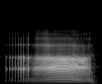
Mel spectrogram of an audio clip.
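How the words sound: The vowel starts with a creaky, crackling fry. "There is a vocal fry where we start with fry"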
